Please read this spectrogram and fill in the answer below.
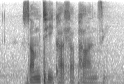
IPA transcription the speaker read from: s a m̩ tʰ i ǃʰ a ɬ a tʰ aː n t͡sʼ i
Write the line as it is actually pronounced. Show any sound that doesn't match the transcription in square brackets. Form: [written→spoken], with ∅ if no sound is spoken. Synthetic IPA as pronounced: s a m̩ tʰ i [ǃʰ→kʰ] a ɬ a [tʰ→pʰ] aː n t͡sʼ i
